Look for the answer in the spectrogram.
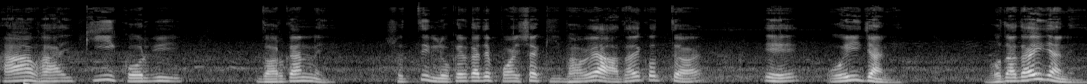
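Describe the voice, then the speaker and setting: Man as a grumbling cartoon pal, raised pitch. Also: animated, a little slow, long pauses, a little mellow, a little hiss or hum. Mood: grumbling, commiserating. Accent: eastern Bengali. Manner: chatty, complaining. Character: aggrieved young male pal, gossiping and grumbling. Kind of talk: amateur comic cartoon dialogue.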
